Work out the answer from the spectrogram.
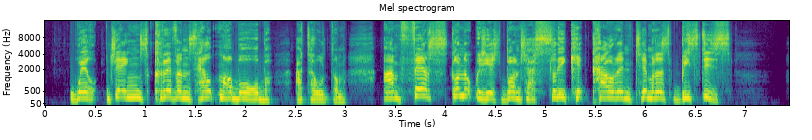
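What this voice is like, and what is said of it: Broad Scottish accent. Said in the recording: “my lovely Scottish accent”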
